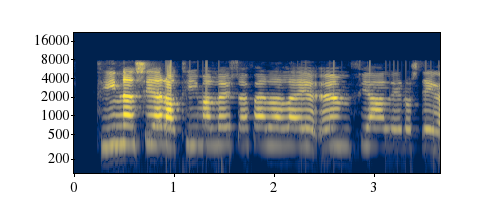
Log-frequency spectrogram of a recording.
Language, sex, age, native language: Icelandic, female, 11, Icelandic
